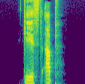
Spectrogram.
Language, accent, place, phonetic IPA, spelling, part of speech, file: German, Germany, Berlin, [ˌɡeːst ˈap], gehst ab, verb, De-gehst ab.ogg
- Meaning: second-person singular present of abgehen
